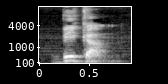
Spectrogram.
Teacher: I'm stressing the second syllable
